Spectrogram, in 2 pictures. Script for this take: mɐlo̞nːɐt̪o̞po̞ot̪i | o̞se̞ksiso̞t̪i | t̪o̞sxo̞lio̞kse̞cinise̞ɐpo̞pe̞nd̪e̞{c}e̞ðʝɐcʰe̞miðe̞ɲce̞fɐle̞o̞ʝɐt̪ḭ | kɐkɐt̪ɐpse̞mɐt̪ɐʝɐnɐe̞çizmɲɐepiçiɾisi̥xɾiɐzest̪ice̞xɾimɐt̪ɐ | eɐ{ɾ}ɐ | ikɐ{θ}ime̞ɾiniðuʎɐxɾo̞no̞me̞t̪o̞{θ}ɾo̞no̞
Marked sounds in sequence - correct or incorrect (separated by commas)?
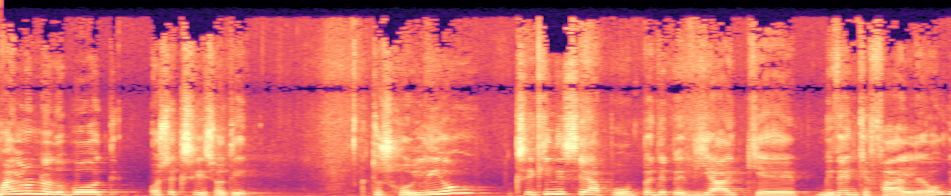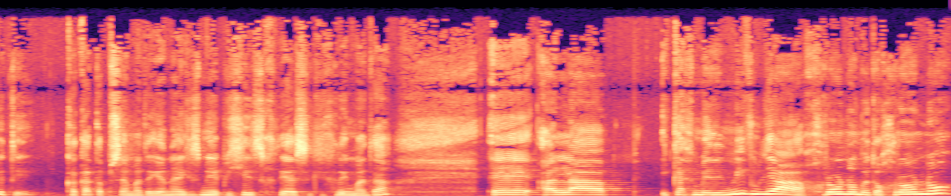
incorrect, incorrect, correct, incorrect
